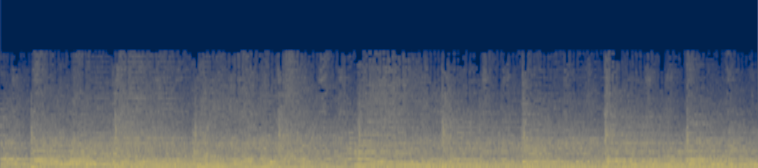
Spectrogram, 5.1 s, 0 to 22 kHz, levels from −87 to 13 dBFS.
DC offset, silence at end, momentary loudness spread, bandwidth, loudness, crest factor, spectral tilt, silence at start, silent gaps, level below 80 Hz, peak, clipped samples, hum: under 0.1%; 0 s; 2 LU; 15.5 kHz; -13 LUFS; 12 dB; -5 dB/octave; 0 s; none; -26 dBFS; -2 dBFS; under 0.1%; none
